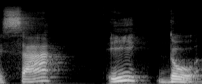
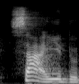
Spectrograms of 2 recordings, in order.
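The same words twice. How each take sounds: First: "saído" split sa-í-do with clear pauses; syllable by syllable. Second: Said in the usual way. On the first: Shown as a demonstration. Teacher showing the hiato in saído, syllable by syllable. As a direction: leave a gap after each syllable of "saído". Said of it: "quando separamos em sílabas".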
